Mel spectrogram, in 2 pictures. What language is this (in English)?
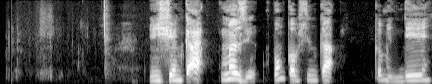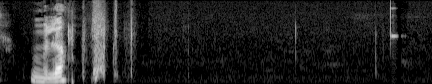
Fe'fe'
